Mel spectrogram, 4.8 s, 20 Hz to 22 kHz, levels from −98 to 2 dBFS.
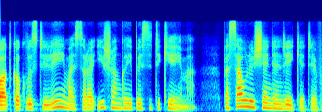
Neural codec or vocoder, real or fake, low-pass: codec, 24 kHz, 0.5 kbps, DualCodec; fake; 9.9 kHz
